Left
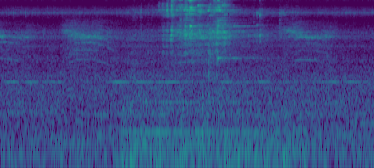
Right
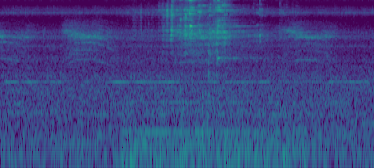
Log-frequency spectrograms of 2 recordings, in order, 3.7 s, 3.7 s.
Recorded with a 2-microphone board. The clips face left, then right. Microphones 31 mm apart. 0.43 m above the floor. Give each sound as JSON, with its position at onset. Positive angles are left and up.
{"t": 1.2, "sound": "keys jangling", "side_deg": 35, "distance_m": 1.5}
